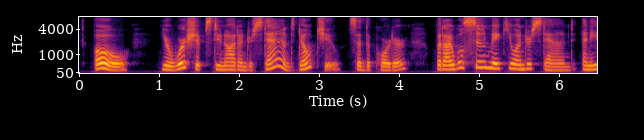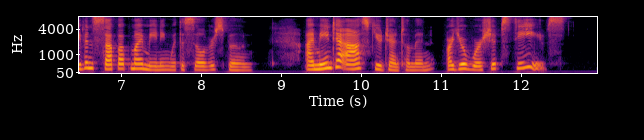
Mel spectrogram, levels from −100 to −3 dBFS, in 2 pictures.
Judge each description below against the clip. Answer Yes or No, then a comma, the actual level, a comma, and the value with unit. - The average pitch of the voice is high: Yes, high, 220 Hz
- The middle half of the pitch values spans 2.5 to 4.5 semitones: No, average, 5.2 semitones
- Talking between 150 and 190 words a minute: Yes, average, 175 wpm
